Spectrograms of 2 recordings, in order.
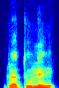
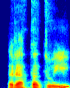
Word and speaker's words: ratatouille: Dans le un des restaurants, la ratule folle, ils servent au très bon ratule, Ratatouille.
